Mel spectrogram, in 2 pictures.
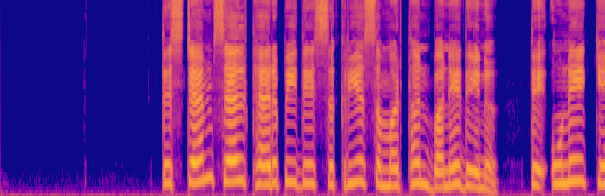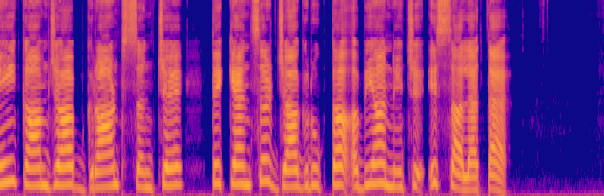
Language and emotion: Dogri, neutral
